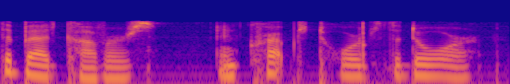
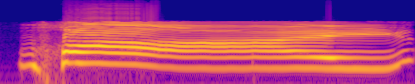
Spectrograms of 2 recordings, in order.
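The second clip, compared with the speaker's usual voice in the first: high, loud, crying falsetto shout; 8 semitones higher, 14 dB louder than usual. A narrator's reading. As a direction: wail it out in a tinny high falsetto. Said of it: "The strange falsetto had a tinny vibration".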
